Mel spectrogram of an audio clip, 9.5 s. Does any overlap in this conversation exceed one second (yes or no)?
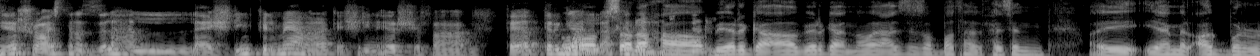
yes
